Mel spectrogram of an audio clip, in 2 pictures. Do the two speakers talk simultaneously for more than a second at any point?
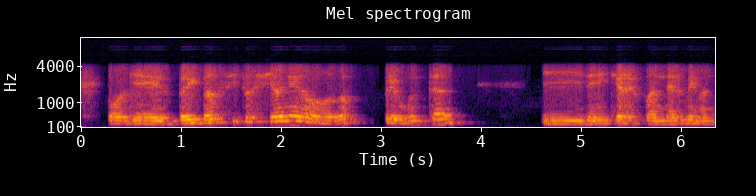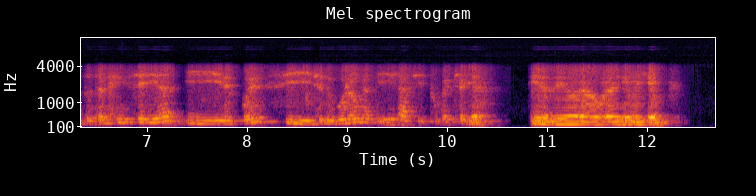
No

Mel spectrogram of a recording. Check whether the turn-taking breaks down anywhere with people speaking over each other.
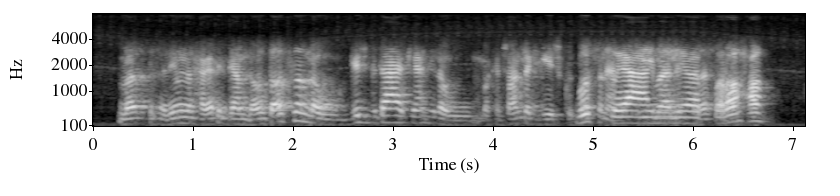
Yes, from 4.8 s

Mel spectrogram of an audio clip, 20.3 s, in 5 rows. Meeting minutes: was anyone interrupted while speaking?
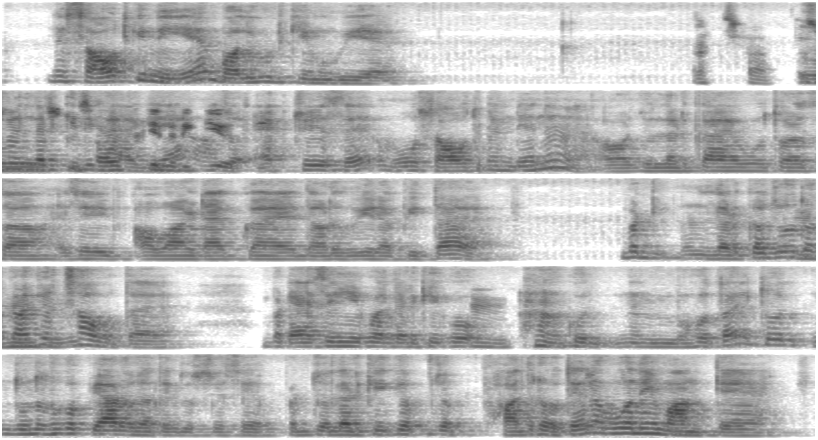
Yes, from 4.0 s

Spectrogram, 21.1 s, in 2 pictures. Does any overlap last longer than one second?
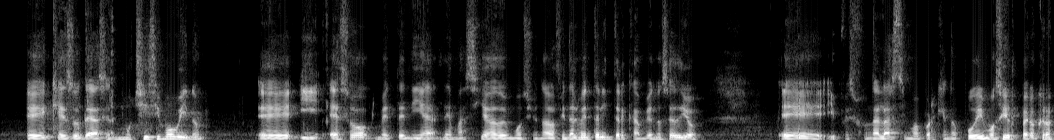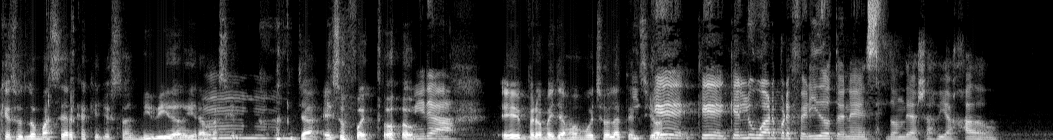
No

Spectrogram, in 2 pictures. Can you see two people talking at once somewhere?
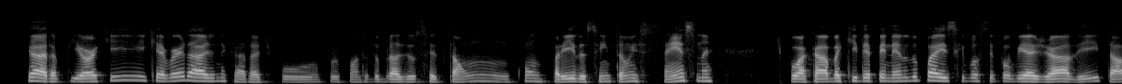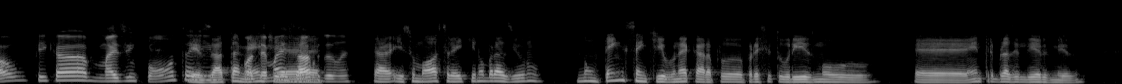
Yes, from 13.1 s

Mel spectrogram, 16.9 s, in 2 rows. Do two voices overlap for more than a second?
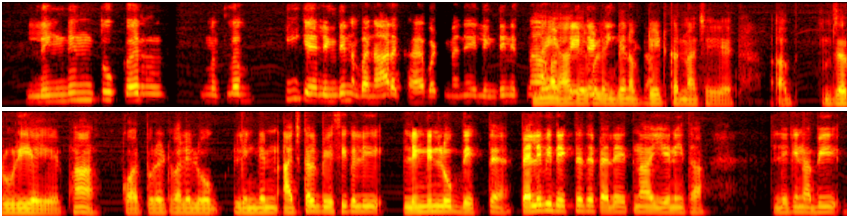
Yes, from 5.3 s

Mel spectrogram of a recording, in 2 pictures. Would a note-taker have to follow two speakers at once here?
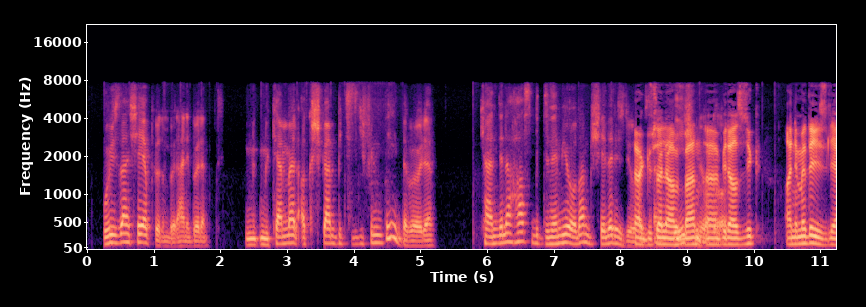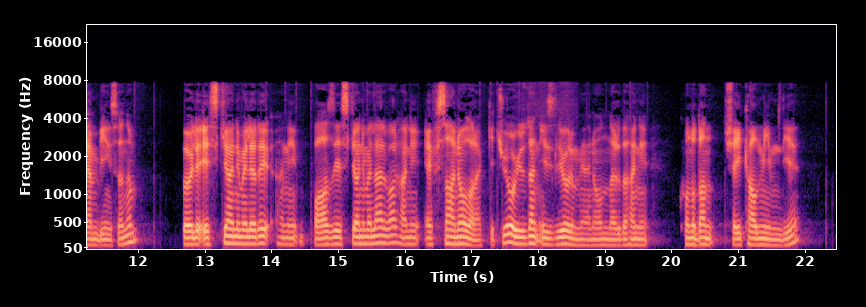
Yes, from 8.2 s

